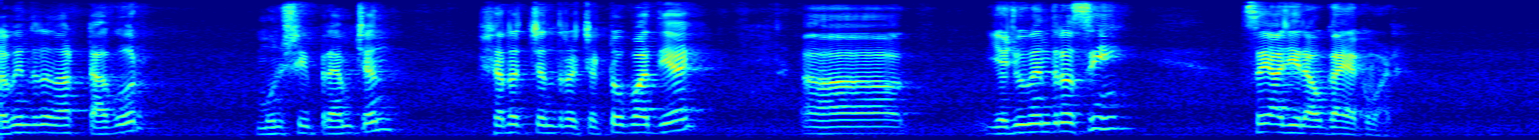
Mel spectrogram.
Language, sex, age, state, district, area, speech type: Gujarati, male, 60+, Gujarat, Rajkot, urban, spontaneous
